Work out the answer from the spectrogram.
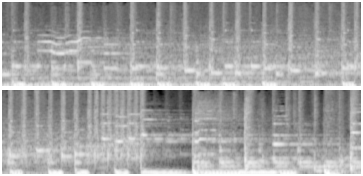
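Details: Loud electronic music with a steady beat and bright synthesized melody; no animal voice can be picked out.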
